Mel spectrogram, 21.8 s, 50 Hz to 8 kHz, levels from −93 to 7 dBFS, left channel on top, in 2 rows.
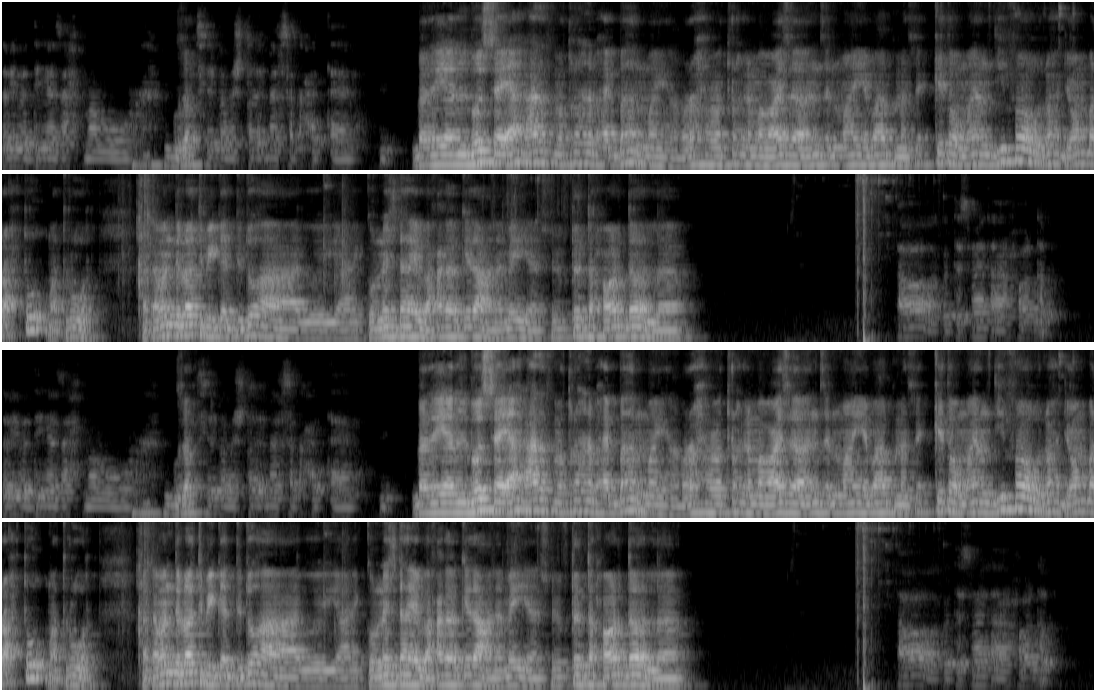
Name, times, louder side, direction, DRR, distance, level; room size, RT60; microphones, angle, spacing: voice 1, 0.0-3.9 19.9-21.3, equal, 60° left, 5.3 m, -50 dB
voice 2, 1.4-1.9 4.1-17.8, right 2 dB, 35° right, 1.6 m, -32 dB
sound 1, 9.9-10.8 12.1-12.7 14.1-14.6 15.7-16.8 18.8-20.6, left 2 dB, 5° left, 0.7 m, -47 dB
13.5 x 6.2 x 7.4 m
head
